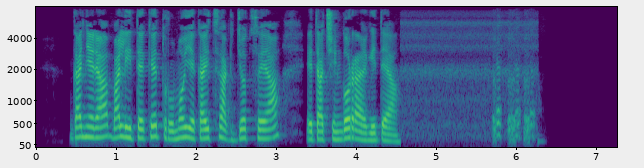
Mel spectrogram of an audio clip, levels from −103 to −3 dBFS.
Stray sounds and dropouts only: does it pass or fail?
fail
